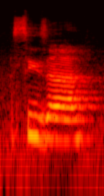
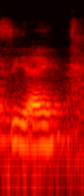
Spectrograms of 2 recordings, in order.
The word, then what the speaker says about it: SZA: I love, like, SZA, or I guess that's how you say it, SZA. SZA. Nobody knows how to pronounce it.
